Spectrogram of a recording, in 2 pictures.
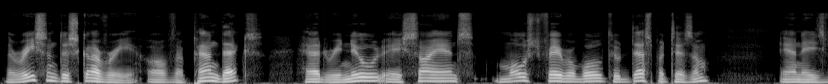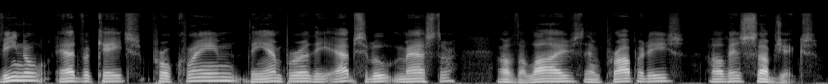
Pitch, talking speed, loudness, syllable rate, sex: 135 Hz, 115 wpm, -18 LUFS, 4.3 syllables/s, male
